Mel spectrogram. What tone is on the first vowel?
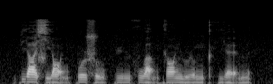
falling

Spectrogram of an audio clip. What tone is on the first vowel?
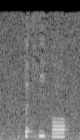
high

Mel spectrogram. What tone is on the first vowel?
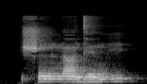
low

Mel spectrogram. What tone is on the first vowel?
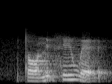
low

